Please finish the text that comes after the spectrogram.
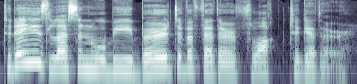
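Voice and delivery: father owl announcing the lesson; stern father owl. A narrator's reading. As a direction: lecture like a wise old owl.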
